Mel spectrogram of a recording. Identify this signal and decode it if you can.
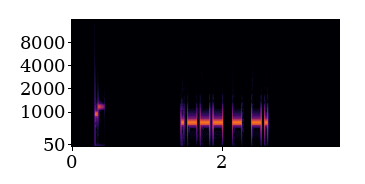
Morse code, heard as a keyed tone, about 28 wpm, 700 Hz. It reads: JTN
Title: USA Call Sign Postfixes - 3 Letters 28wpm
